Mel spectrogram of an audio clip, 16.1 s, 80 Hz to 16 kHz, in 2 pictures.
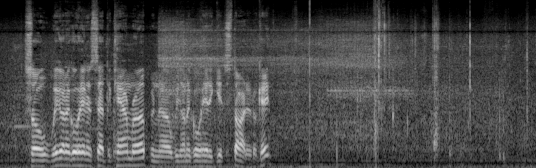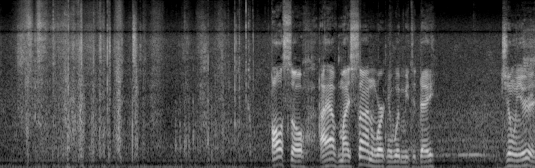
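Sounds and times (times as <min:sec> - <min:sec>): steady low hum: 0:00.0 - 0:16.0
rustle: 0:04.2 - 0:16.0.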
